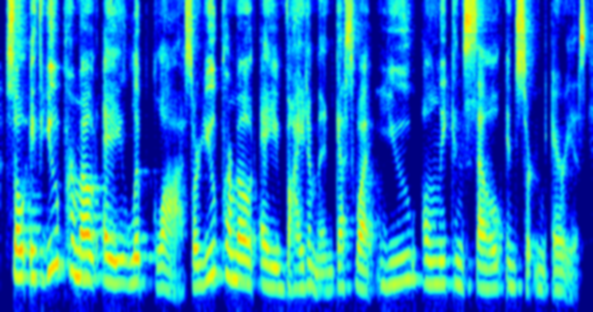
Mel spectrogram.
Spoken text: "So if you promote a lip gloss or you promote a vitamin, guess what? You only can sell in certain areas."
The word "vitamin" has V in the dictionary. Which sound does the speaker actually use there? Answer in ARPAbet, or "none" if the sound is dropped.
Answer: V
